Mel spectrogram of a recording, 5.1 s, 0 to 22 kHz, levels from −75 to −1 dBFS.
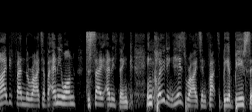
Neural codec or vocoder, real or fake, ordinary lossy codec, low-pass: none; real; none; none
